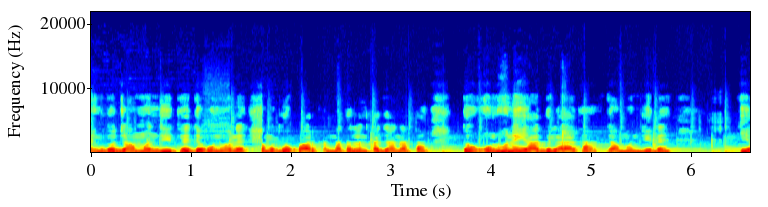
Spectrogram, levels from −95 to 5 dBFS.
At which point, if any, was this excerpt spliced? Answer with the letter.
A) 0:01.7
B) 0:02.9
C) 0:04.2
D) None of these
A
